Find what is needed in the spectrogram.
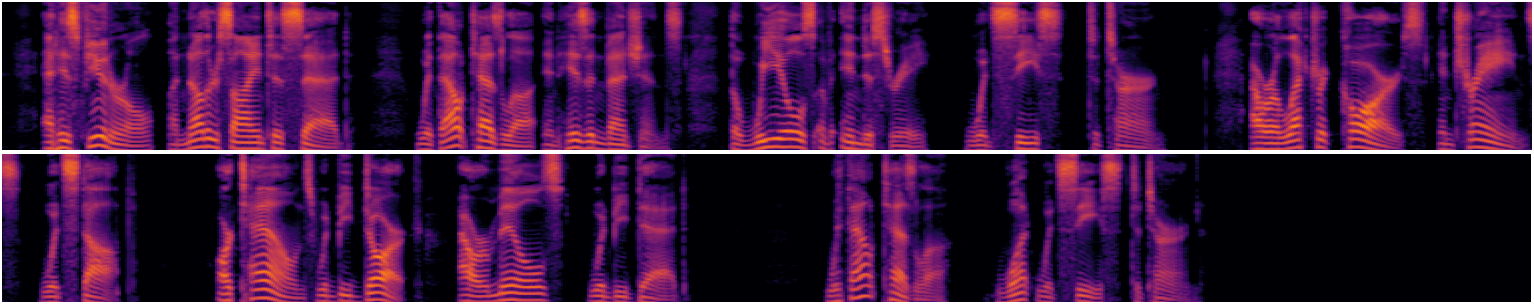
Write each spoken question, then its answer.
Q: Without Tesla, what would cease to turn?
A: Without Tesla, the wheels of industry would cease to turn.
